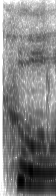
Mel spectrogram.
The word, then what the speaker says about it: cool: undergone its own evolutions, including cool with a K, the hyperpronounced cool with the EW in the middle, and cool with a clipped L at the end.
